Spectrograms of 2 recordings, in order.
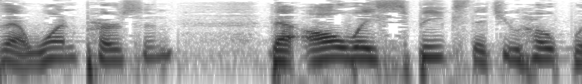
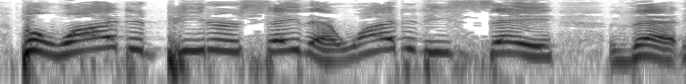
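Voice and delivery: much higher, slow, drawn-out question; probing rhetorical question; 10 semitones higher, 5 dB louder, slower than usual. Real, not acted. Pastor asking congregation, slow high rhetorical question. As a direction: lean into the question for the crowd.

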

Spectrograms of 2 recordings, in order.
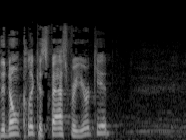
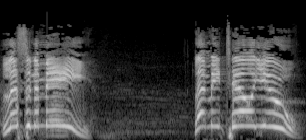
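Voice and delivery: much higher, louder, slow daddy shout; God as exasperated father shouting; mock shout; 12 dB louder, slower than usual. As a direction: shake them with a hammed-up roar. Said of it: "God just wants to shake you".

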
